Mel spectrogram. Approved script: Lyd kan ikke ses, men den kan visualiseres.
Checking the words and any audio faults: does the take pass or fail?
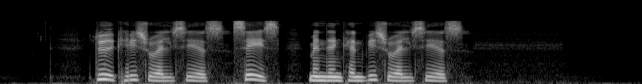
fail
